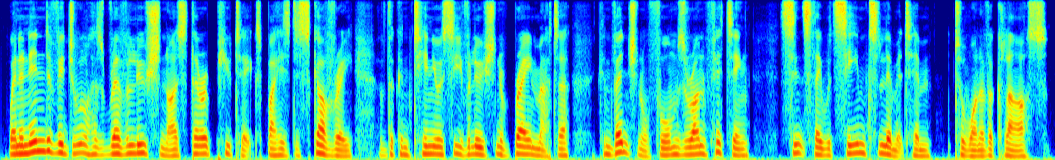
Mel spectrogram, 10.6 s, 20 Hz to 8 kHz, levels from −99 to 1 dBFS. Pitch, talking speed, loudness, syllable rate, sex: 130 Hz, 180 wpm, -20 LUFS, 6.6 syllables/s, male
